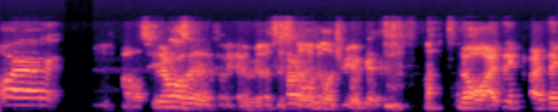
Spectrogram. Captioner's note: people chattering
